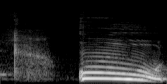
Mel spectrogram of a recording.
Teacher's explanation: ঠোঁটটা স্বাভাবিকভাবে যেমন থাকে তার থেকে অনেকটা বেশি উ কুঞ্চিত হচ্ছে বা ছোট হয়ে আসছে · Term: কুঞ্চিত স্বরধ্বনি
